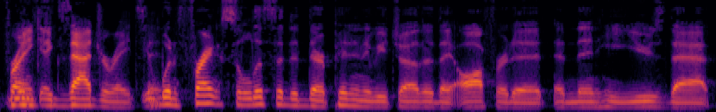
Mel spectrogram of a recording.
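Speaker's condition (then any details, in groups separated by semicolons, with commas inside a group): No condition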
